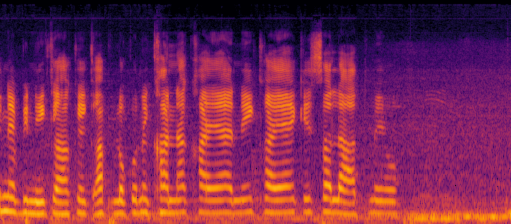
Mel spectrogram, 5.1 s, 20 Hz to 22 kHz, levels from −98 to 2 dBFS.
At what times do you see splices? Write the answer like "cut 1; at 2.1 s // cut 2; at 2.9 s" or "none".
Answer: none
